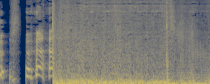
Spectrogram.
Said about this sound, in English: The way that slid in at the end with that explosion.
